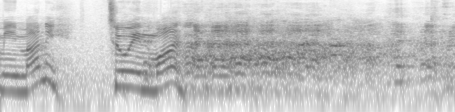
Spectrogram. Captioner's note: laughter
